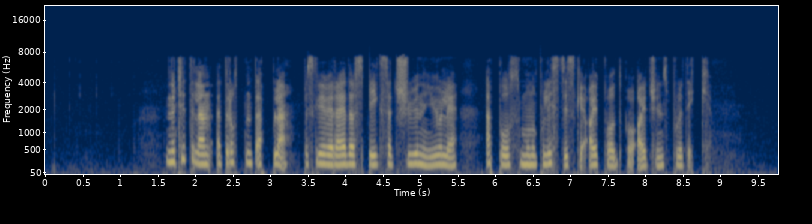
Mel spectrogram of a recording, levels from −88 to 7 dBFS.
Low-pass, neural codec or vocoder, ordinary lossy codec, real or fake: 7.2 kHz; none; AAC, 48 kbps; real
